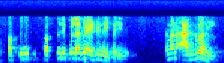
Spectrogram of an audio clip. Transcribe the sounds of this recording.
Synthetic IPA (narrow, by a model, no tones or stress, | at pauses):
sɔt̪uɾisɔt̪ːuɾipilabiajʈinaijpaɾibi | semaneʔaɡɾɔɦḭ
